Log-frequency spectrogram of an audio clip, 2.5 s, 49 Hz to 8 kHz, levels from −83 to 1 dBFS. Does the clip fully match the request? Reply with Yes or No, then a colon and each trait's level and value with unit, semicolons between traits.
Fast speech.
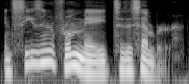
No: average, 145 wpm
